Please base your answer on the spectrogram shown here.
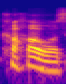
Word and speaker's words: Cohoes: Billion times that it's pronounced Cohoes.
